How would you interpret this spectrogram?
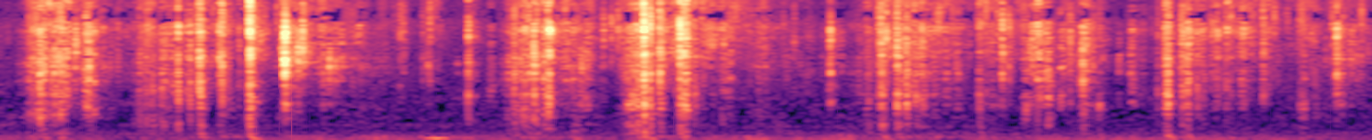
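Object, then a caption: Bar of soap shaved with a knife. A hand with long red nails holds a dry, solid blue striped oval bar of Dettol soap and shaves it with a metal knife blade, so brittle chips fall away. The result is a quiet run of bright, crisp scraping and crunching bursts, with sharp crackles between softer rasping passes.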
